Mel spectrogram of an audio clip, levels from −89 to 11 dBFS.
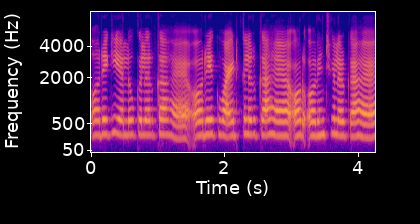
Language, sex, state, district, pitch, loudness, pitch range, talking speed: Hindi, female, Maharashtra, Mumbai Suburban, 280 Hz, -16 LUFS, 270-290 Hz, 240 wpm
